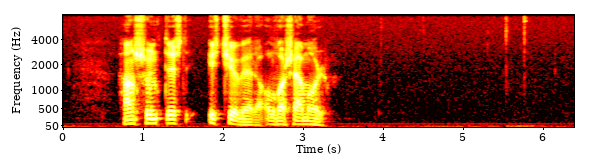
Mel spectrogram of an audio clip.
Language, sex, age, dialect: Faroese, male, 61+, Norðurstreymoy/Eysturoy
